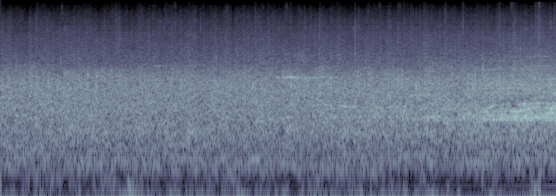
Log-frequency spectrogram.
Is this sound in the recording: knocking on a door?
no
